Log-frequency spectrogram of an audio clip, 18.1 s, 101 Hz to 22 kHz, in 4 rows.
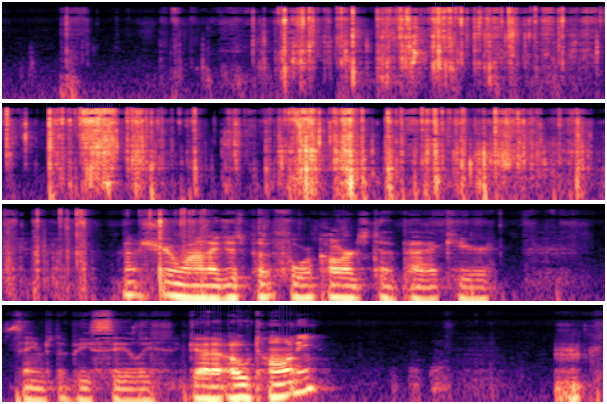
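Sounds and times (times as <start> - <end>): foil wrapper crinkling and tearing: 1.7 - 10.6.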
